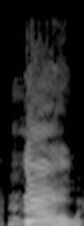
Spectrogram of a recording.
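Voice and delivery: mother shout. Retold or imitated. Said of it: "she's like".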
